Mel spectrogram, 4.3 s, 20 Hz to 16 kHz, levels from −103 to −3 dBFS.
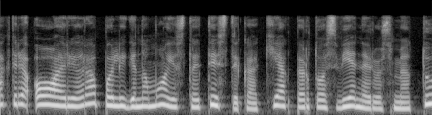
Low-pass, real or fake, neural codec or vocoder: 9.9 kHz; real; none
